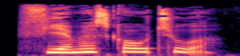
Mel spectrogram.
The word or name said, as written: firmaskovtur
